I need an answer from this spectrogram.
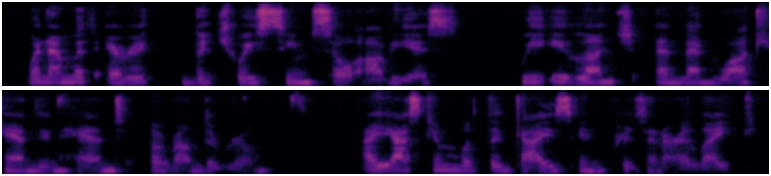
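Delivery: plain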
